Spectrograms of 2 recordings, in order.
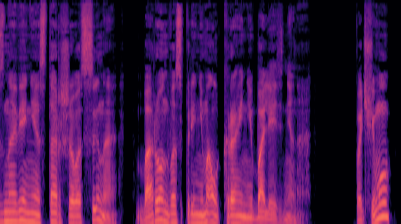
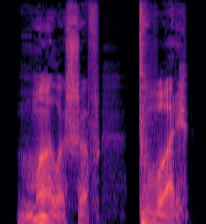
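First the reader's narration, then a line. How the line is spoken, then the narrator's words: Growl. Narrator (Russian): прорычал Архаров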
